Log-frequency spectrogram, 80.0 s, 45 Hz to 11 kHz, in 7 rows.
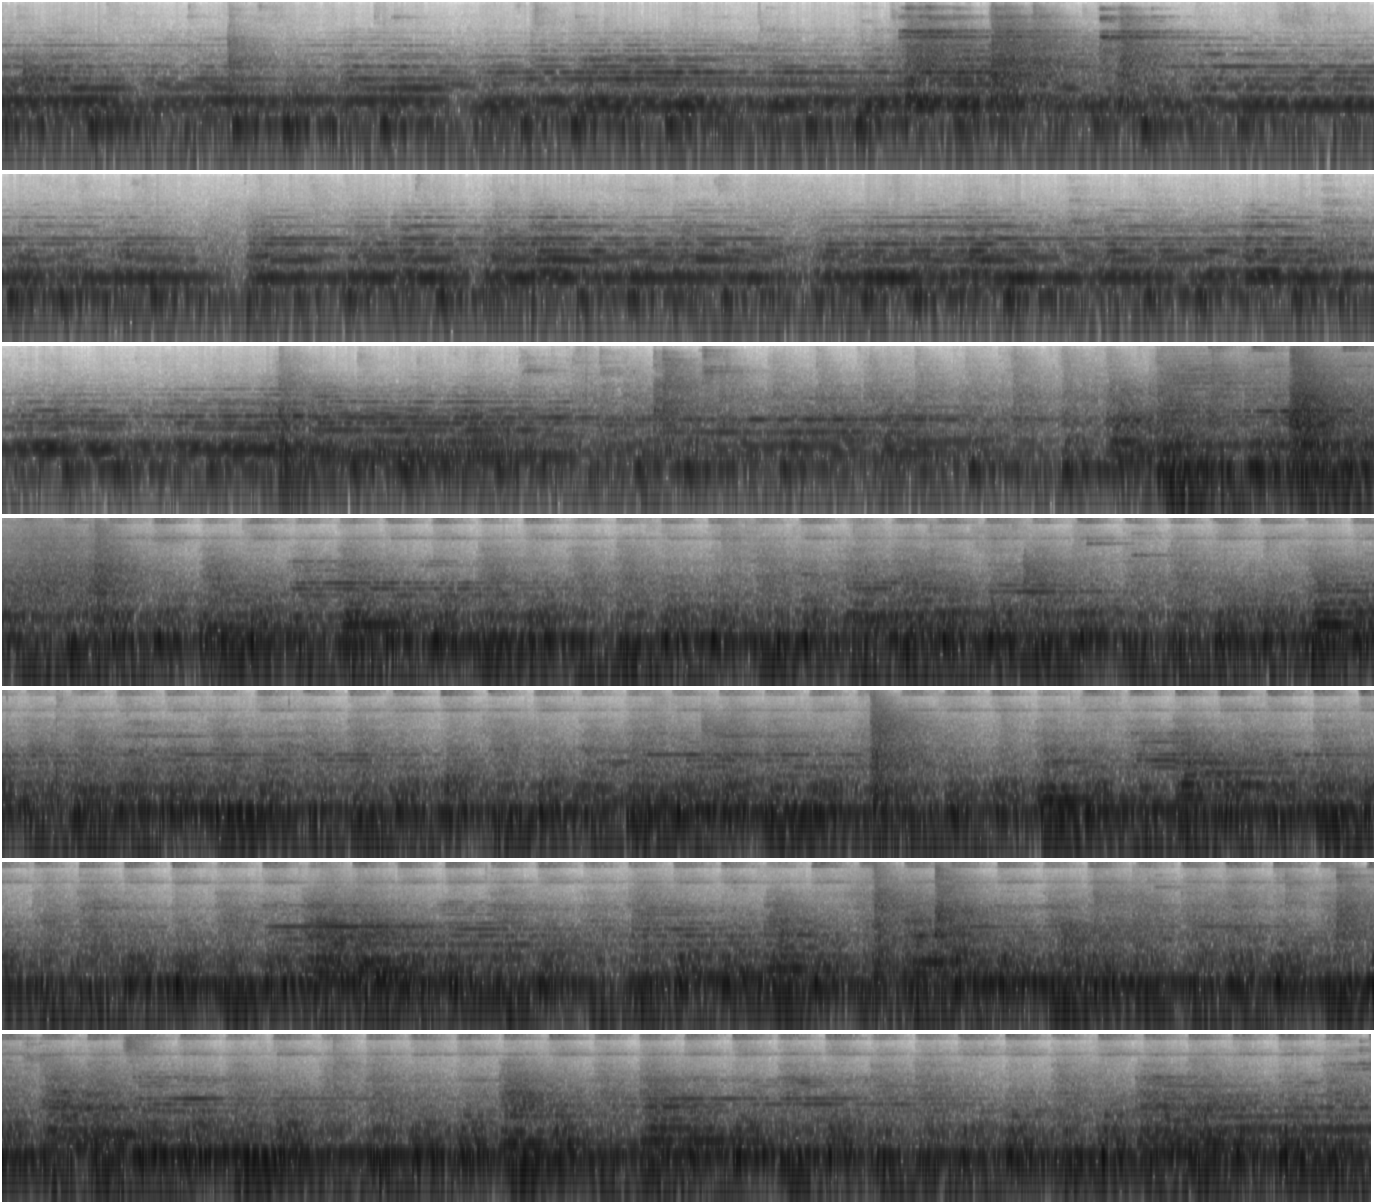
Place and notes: berlin, hallesches ufer: - the city, the country & me: foyer, bar
foyer/bar ambience, music of the band f.s.k. through an open door to the concert hall
the city, the country & me: december 12, 2012
Hallesches Ufer, Berlin, Germany, 12 December 2012, 22:09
